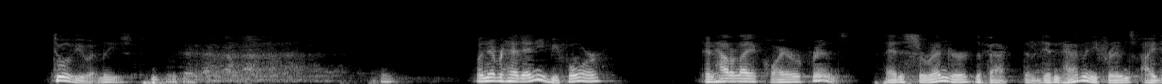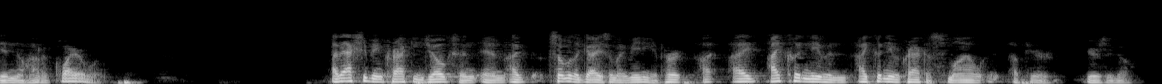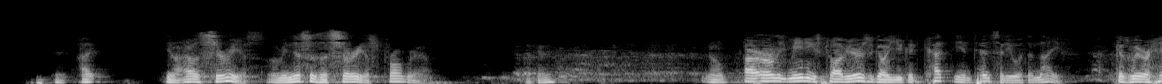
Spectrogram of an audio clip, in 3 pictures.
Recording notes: 2001 Unity Conference - Dinner Speaker.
